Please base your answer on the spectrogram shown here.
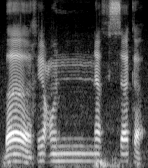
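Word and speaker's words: باخعٌ نفسك: Cara bacaannya ialah dibaca dengung sebanyak dua harakat. Jadi cara bacaan yang sebenar ialah bakiun nafsaka. Bakiun nafsaka.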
